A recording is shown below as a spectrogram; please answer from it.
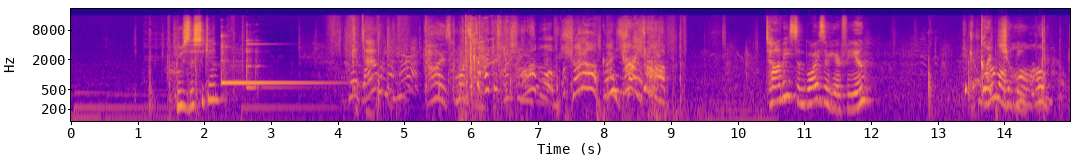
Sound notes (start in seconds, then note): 2.2 doorbell Rings; 4.1 kids Chattering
